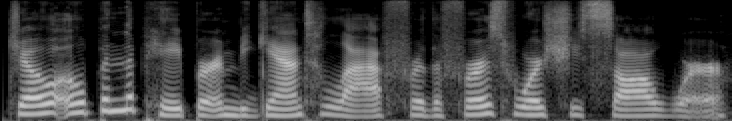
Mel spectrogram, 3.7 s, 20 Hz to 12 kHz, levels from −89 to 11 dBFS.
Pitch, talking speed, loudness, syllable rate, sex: 200 Hz, 245 wpm, -18 LUFS, 5.5 syllables/s, female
